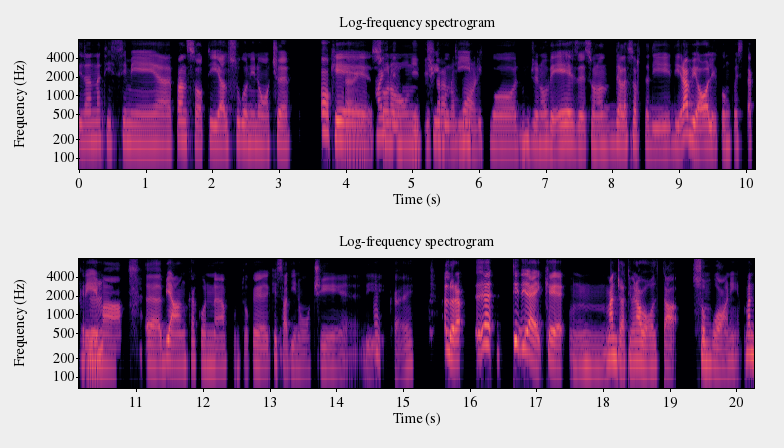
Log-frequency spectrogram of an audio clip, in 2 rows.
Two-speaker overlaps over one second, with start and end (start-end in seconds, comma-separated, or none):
3.7-6.1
